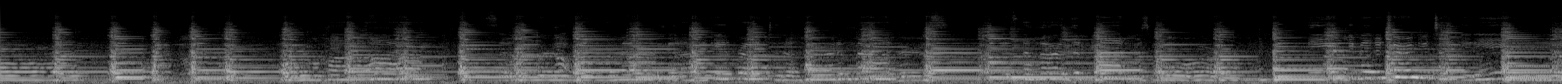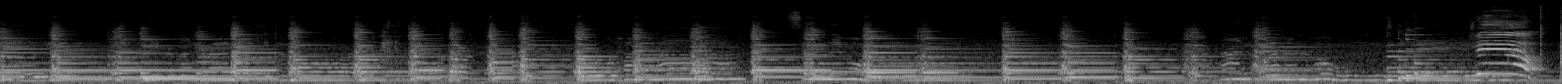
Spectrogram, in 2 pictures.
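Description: Ukulele strummed in a steady rhythm, playing chords, with a woman's voice singing over it in places.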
